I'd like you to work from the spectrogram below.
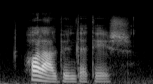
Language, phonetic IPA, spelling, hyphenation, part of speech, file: Hungarian, [ˈhɒlaːlbyntɛteːʃ], halálbüntetés, ha‧lál‧bün‧te‧tés, noun, Hu-halálbüntetés.ogg
- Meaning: capital punishment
